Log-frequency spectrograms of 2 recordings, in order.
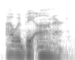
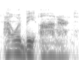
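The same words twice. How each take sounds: First: Again hushed and low, settled and sure; honored reverence. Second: Much softer and lower, humble and hushed; bow your head as you say it; honored reverence. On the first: Pastor repeating his answer to God, hushed. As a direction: let it sink in quietly. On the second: Pastor answering God humbly, hushed reverence. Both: Retold or imitated. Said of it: "I bowed and I said".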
